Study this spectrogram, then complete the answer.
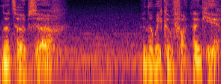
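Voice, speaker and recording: Clear music plays in the background. A man uses a raspy, put-on character voice at a moderate pace. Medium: video game. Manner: earnest, polite.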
